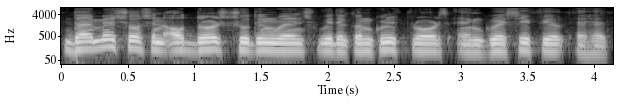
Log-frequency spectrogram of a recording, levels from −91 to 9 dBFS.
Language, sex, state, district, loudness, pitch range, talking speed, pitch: English, male, Nagaland, Dimapur, -14 LUFS, 125-145 Hz, 215 wpm, 130 Hz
